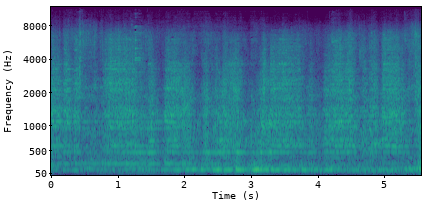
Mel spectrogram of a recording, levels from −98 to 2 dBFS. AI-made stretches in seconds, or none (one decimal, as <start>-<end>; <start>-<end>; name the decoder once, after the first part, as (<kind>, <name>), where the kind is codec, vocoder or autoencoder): 1.9-3.3 (codec, HILCodec)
